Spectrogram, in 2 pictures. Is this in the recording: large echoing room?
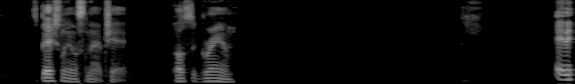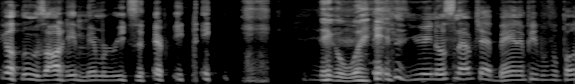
no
